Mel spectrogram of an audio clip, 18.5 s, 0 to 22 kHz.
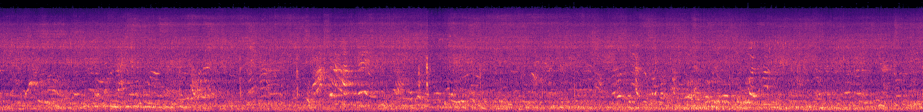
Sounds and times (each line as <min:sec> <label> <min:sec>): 0:00.0 jet of water 0:18.4
0:00.0 voices of inhabitants and workers 0:18.4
